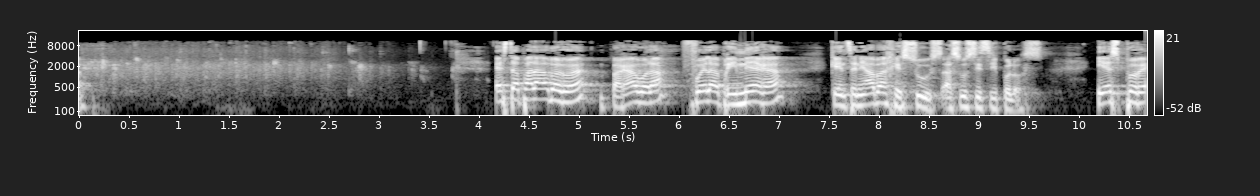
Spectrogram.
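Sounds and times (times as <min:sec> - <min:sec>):
speech: 0:00.0 - 0:00.3, 0:04.2 - 0:10.6
audience applauding: 0:00.0 - 0:03.9.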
